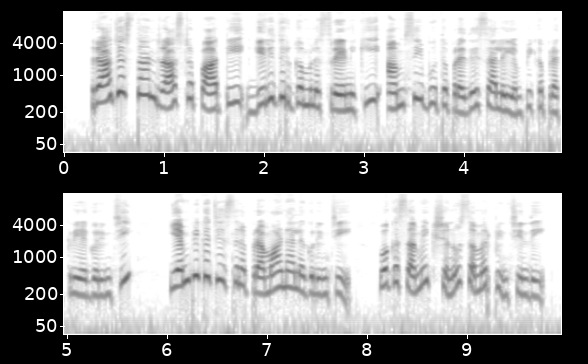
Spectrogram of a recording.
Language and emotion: Telugu, neutral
